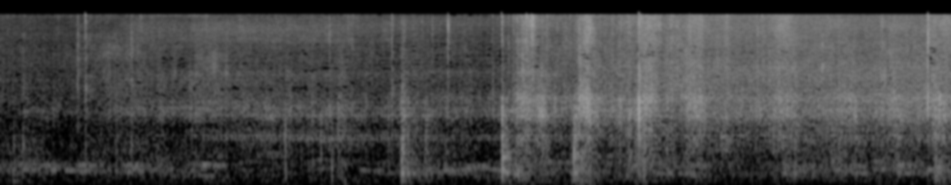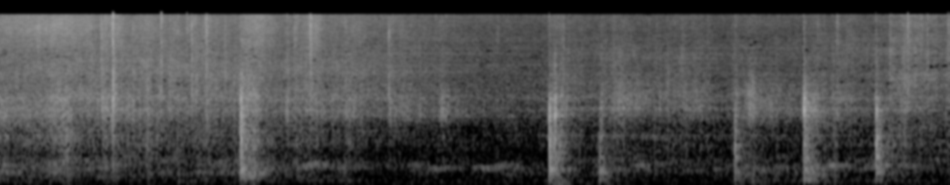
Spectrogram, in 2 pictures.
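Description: Egg omelet with shrimp, steak and vegetables sizzling in a nonstick frying pan, the sizzle getting louder about four seconds in. A wooden spatula stirs and scrapes through it, with sharp clicks and knocks against the pan.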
